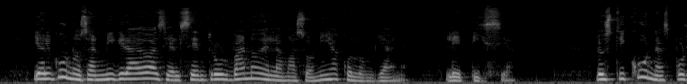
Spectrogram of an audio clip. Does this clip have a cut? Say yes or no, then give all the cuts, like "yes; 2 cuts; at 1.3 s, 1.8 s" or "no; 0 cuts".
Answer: no; 0 cuts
